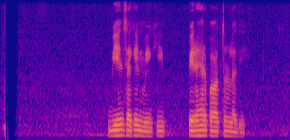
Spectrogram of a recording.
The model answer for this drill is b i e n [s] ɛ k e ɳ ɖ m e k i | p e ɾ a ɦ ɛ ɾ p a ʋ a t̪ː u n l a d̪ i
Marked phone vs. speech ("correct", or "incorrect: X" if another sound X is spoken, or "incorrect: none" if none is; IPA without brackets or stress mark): correct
